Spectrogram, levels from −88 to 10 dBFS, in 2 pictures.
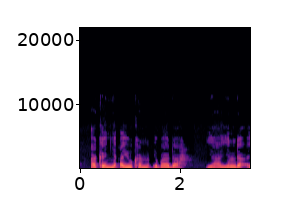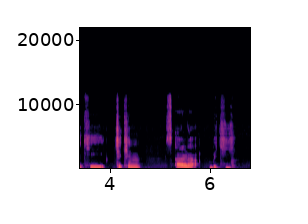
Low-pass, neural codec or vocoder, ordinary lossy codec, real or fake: none; none; none; real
